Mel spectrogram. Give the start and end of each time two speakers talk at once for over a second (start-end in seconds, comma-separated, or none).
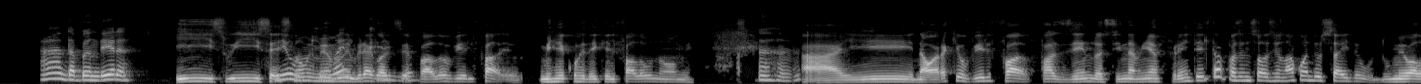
2.7-4.2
